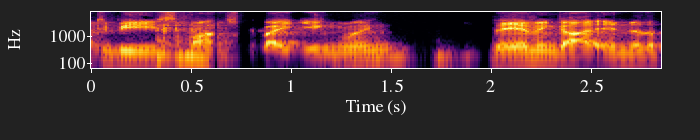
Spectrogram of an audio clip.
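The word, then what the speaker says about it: Yuengling: like i said like yingling yingling you're adding an extra syllable just yingling i feel like i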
